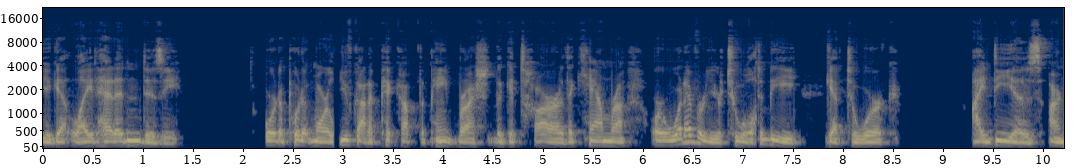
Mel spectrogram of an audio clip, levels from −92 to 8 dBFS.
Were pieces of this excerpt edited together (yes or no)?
yes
